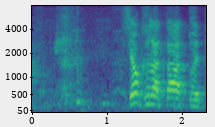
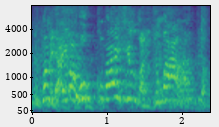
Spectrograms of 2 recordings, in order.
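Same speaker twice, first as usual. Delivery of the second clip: laughing exclaim; 10 semitones higher than usual. Acted. Drowning in that much water.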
